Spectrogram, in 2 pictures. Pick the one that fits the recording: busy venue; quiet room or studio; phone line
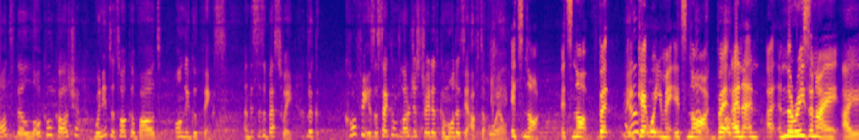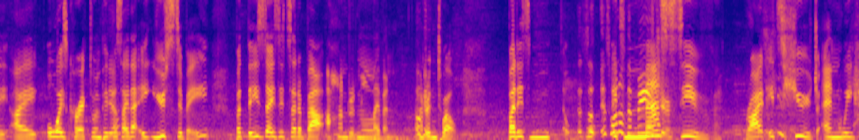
busy venue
